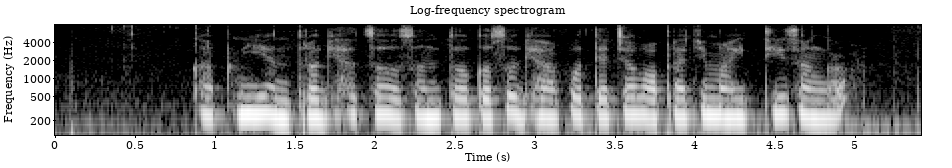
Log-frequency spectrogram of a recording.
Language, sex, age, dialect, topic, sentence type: Marathi, female, 36-40, Varhadi, agriculture, question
